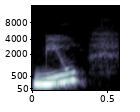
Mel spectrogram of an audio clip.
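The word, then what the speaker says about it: μ: u that you're seeing, it is pronounced as mu, and this is the electron's magnetic moment, and it is measured in amperes square meters.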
